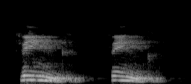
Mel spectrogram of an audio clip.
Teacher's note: Va a ser fricativo, es decir, vamos a dejar que el aire salga de forma turbulenta cuando se tocan la lengua y los dientes, y no va a haber vibración en las cuerdas vocales. · Es un fonema dental fricativo sordo. Dental fricativo sordo, efectivamente, tampoco lo tenemos en español.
